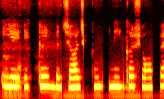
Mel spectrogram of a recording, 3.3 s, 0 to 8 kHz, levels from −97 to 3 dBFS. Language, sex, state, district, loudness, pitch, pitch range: Hindi, female, Himachal Pradesh, Shimla, -14 LUFS, 265 Hz, 260-275 Hz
